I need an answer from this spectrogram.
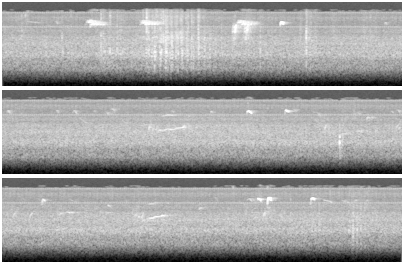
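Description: Small birds at a feeder giving faint, short high chirps, scattered irregularly over a steady hiss, with a brief rustle about a second and a half in.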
